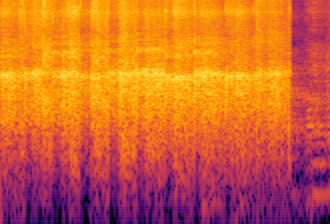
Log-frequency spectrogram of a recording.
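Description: A class audience applauds a group presentation, a steady burst of many hands clapping that fills the room for about three seconds, then cuts off abruptly.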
